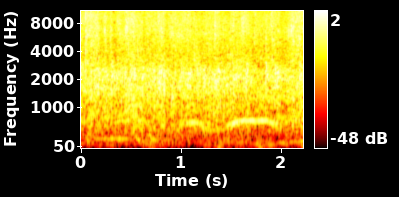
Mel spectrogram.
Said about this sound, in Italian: applauso, grazie mille.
